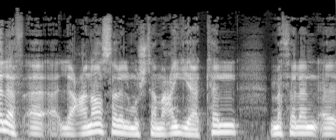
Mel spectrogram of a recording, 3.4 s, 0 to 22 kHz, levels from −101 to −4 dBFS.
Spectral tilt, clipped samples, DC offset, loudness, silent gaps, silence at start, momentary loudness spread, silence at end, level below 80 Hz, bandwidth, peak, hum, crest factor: -5.5 dB/octave; under 0.1%; under 0.1%; -12 LUFS; none; 0 s; 6 LU; 0 s; -48 dBFS; 15 kHz; 0 dBFS; none; 10 dB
